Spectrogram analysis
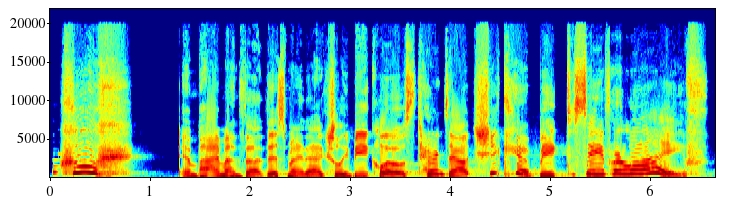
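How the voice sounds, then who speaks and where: A woman's voice: sits high, wildly swooping pitch, measured pace, fairly bright tone, big-room sound, heavily acted. A woman voicing a tiny, childlike female companion in a video game who is brash, outspoken and fiercely loyal. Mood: relieved. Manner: indignant, outspoken, refers to herself by name.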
